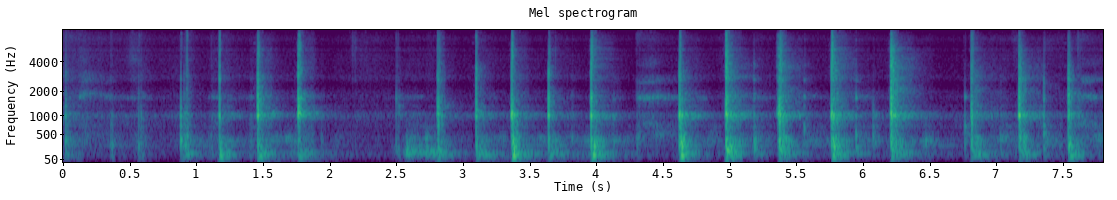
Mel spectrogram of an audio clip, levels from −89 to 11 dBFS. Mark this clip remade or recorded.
remade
